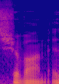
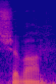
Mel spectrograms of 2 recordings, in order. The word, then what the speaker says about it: Siobhan: I always forget how to pronounce that name, but that's like a it's like Siobhan something like that. – Yeah, it's Siobhan. It's Siobhan.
